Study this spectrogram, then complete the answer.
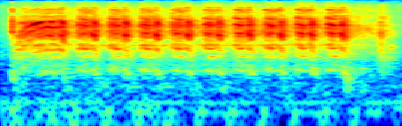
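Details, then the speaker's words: Chinese scooter sitting nine years, first start attempt with key on and no throttle: starter spins the engine in a quick, even chatter for nearly three seconds and it never catches; cranking fine but no fuel coming in yet. "sure you don't want me to open the throttle at all ain't got no fuel coming in here yet"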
